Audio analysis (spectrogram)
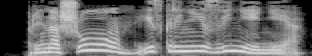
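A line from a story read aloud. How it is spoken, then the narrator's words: Through gritted teeth. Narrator (Russian): процедил Риалас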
